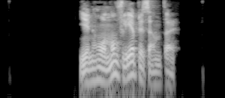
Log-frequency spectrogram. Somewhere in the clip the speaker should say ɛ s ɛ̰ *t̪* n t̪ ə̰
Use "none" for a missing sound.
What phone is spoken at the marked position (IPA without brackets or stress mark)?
none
